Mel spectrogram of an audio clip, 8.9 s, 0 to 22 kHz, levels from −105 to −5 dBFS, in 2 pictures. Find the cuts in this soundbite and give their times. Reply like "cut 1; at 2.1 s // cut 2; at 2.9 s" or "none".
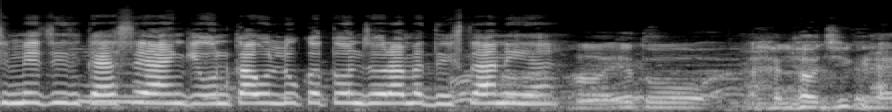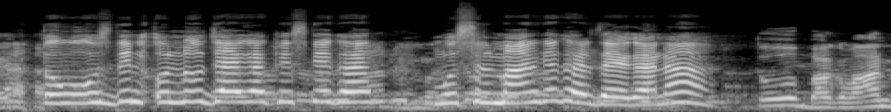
none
